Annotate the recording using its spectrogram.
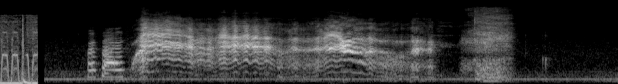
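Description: A cat yowls loudly and repeatedly.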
